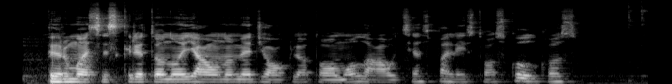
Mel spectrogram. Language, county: Lithuanian, Klaipėda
